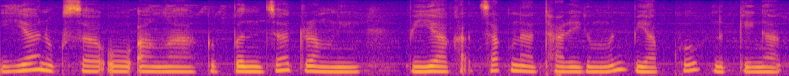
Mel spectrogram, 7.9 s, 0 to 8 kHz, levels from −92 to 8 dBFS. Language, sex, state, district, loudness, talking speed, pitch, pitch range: Garo, female, Meghalaya, North Garo Hills, -18 LUFS, 75 wpm, 195 Hz, 190-225 Hz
